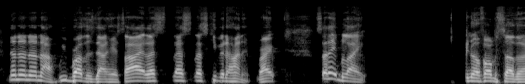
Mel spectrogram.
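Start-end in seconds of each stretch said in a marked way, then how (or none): none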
